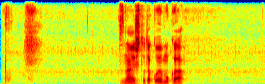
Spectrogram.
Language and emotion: Russian, neutral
